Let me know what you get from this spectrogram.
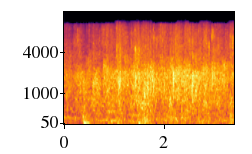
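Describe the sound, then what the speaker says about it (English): Steady applause from a wrestling crowd, a dense wash of clapping that holds at an even level throughout. "Appreciative applause from the crowd here."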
